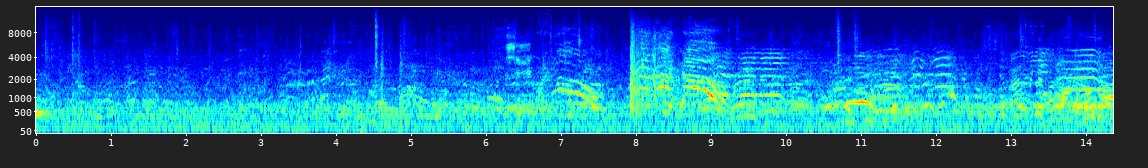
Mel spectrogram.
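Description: A crowd of young people chatters and calls out outdoors, with nearby voices loudest.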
